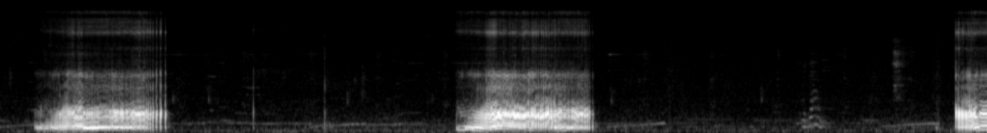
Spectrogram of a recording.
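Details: A sleeping dog lying on another dog snores with loud, rattling two-second inhalations about every seven seconds; snoring.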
